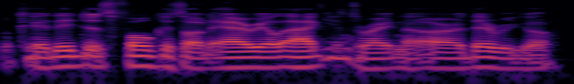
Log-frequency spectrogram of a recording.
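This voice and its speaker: Man, gravelly fry in the voice, dry close sound, casual play-by-play, short clipped calls, slightly sick and congested. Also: on the low side, little pitch movement, fast, no room sound. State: under the weather, a bit congested. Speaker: watchalong stream host. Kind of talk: casual live play-by-play commentary.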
